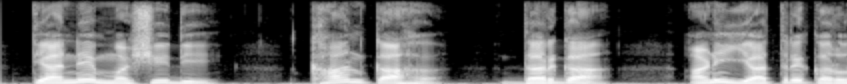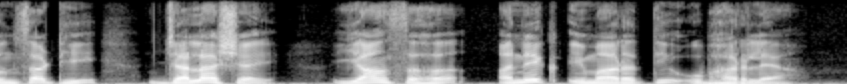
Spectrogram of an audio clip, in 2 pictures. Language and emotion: Marathi, neutral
